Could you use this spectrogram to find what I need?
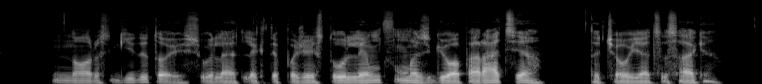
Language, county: Lithuanian, Vilnius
